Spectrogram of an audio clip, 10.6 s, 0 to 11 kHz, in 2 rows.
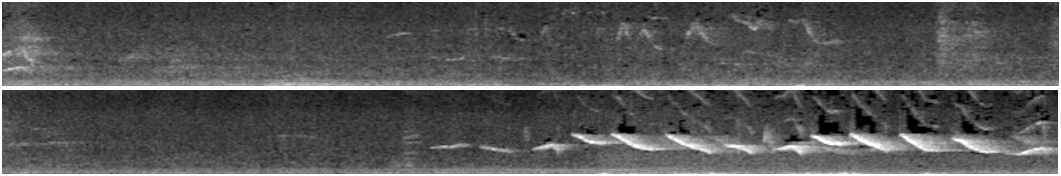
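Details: A young male Trinidad chestnut-bellied seed finch (bullfinch), starting to show black plumage, recorded 20/05/21, gives faint high notes, then a loud rapid run of sweet, sliding twitters, about two per second, in the last few seconds over soft hiss.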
